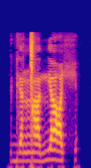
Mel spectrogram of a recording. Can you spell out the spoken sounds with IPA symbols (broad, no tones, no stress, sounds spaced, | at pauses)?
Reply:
ɡʲ a ŋ͡ǀ a mʲ ɑ ç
